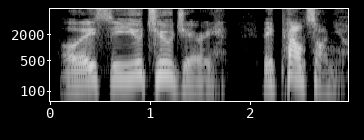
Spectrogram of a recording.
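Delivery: ordinary talk, nothing marked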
